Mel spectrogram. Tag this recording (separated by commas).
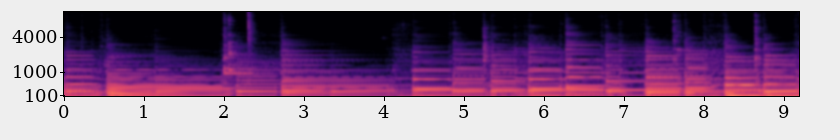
Strum, Musical instrument, Plucked string instrument, Music, playing acoustic guitar, Guitar, Acoustic guitar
